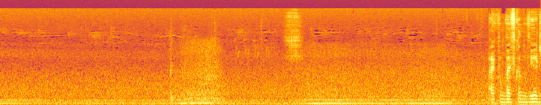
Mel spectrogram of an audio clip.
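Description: A car engine hums steadily as a vehicle drives slowly.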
